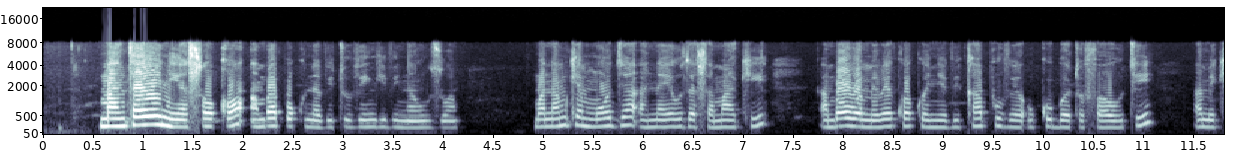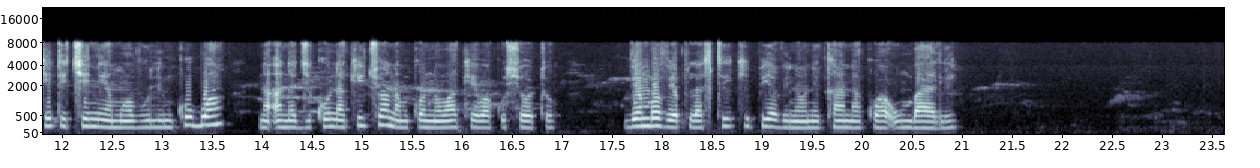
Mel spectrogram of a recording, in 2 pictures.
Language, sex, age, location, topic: Swahili, female, 25-35, Mombasa, agriculture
